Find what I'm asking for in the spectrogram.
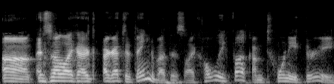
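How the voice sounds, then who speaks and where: An unremarkable speaking voice from a man, fairly quick and with lively intonation. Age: 20s. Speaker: games journalist. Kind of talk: casual chat. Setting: podcast recording.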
